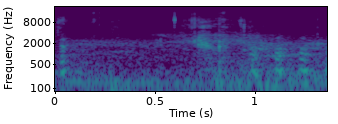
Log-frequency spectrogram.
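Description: An Aseel rooster, recently a bit unwell and in a new place, gives soft scattered clucks close by, quiet short calls over a faint background hiss with no talking.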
